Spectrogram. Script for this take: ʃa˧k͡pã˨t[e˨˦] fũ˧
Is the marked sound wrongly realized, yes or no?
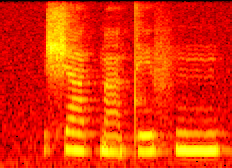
no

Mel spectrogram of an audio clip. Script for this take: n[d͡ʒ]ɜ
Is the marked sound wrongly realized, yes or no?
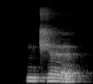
no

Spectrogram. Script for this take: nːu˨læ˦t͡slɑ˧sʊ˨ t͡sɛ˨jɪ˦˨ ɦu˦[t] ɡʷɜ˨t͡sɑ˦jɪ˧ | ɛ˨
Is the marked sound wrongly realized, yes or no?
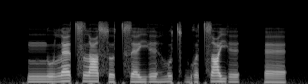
yes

